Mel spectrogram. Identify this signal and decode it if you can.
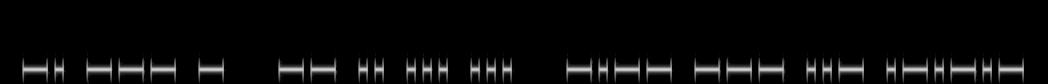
Morse code, heard as a keyed tone, about 16 wpm, 700 Hz. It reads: NOT MISS YOU.
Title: Sentences from Top 1000 Words - Review Part 3 - 15wpm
